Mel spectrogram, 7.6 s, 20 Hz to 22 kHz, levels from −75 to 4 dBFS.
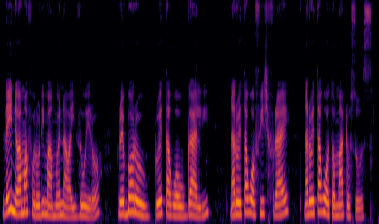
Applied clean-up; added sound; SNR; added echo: none; none; none; none.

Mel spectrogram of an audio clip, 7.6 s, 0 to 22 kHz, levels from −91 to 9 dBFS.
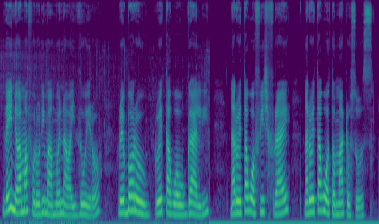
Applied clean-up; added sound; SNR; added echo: none; Mechanisms / Bicycle; 20 dB; none.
